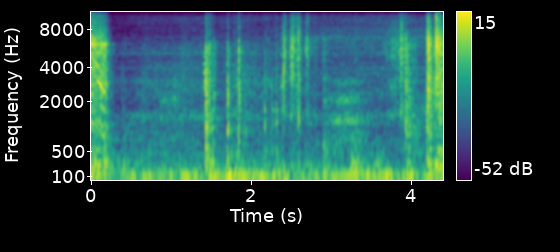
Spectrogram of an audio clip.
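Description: A power drill's whine stops right at the start, as the last back-panel screw comes out. Then come a few light clicks and handling knocks over a low steady hum.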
